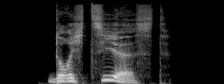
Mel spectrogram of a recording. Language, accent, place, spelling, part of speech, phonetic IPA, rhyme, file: German, Germany, Berlin, durchziehest, verb, [ˌdʊʁçˈt͡siːəst], -iːəst, De-durchziehest.ogg
- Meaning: second-person singular dependent subjunctive I of durchziehen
